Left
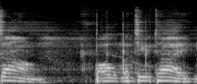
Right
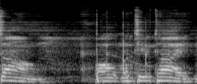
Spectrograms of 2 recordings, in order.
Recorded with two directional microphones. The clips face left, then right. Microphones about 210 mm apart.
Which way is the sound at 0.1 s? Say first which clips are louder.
Left 2 dB; 15° left (ahead or behind).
